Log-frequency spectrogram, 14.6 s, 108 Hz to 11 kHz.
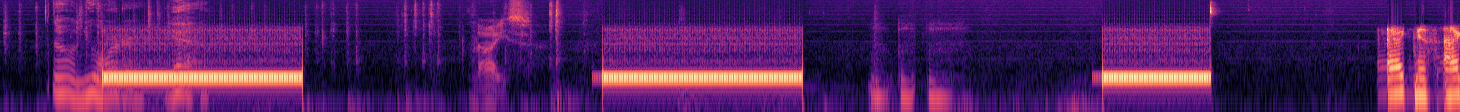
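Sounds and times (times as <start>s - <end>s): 
speech: 0.5s - 2.2s, 4.9s - 5.4s, 14.0s - 14.5s
telephone call ringback tone ringing through to voicemail: 1.0s - 3.0s, 6.0s - 8.1s, 11.0s - 12.2s.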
